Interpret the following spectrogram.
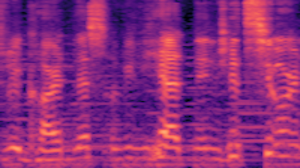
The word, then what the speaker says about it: ninjutsu: I Wow, that sounds so wrong. pronouncing it not like how it's supposed to be pronounced just cuz I was putting on an accent for this character. But njutsu, I guess.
